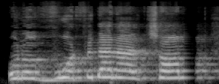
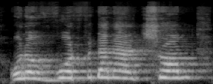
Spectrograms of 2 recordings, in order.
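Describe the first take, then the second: No difference in how they are said.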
